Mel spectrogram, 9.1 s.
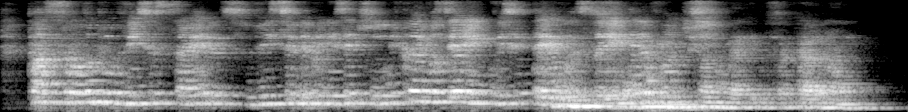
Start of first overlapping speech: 5.5 s

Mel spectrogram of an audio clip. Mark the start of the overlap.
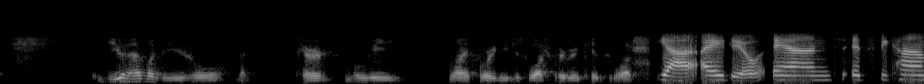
none

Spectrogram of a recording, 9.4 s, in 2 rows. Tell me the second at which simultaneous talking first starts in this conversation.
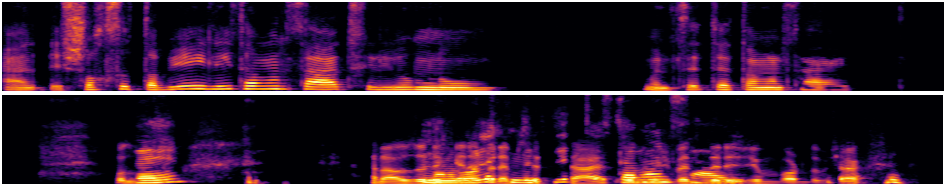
6.8 s

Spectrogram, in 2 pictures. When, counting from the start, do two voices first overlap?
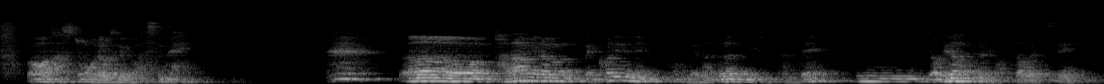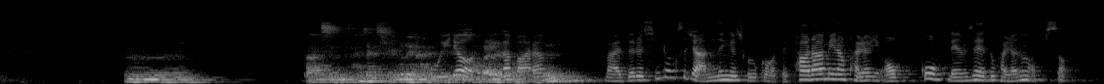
15.3 s

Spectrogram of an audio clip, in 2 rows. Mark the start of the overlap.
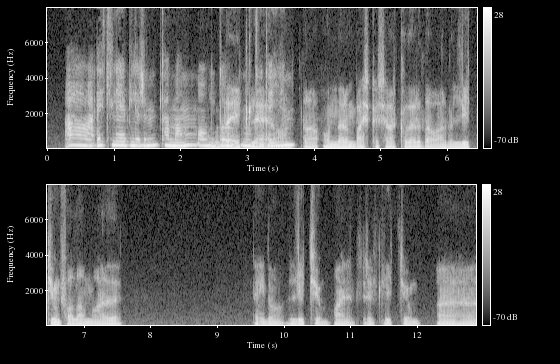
2.4 s

